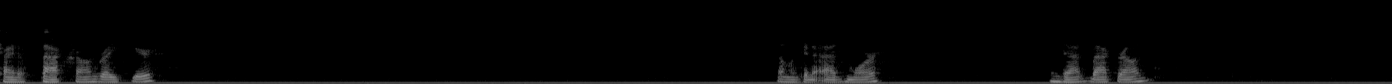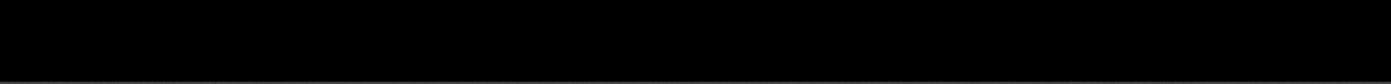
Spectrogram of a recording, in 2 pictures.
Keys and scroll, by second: 3.3-4.0 typing, 5.0 Tab, 8.9-14.7 typing, 16.7-17.8 typing, 19.5-21.3 typing, 25.0 e.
